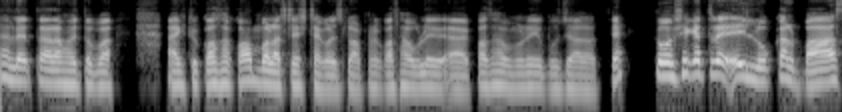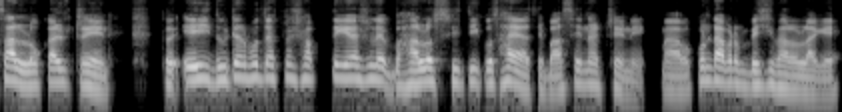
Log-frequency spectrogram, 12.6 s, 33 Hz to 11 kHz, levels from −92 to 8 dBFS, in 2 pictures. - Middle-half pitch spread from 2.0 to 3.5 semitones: No, wide, 5.5 semitones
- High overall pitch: No, medium, 145 Hz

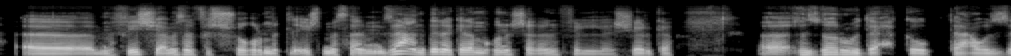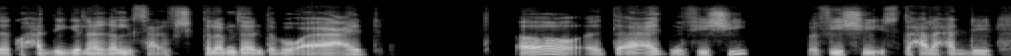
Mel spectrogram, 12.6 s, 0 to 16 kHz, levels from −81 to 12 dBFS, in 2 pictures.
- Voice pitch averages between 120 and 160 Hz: No, low, 110 Hz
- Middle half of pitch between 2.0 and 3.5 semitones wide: Yes, average, 2.9 semitones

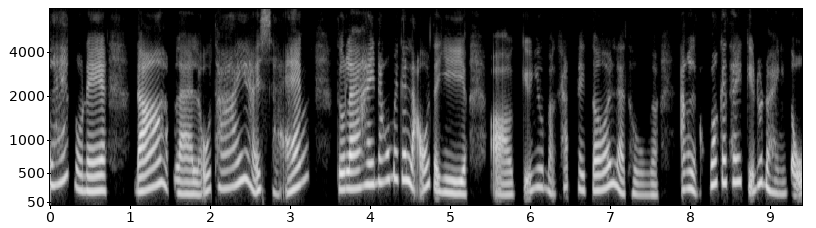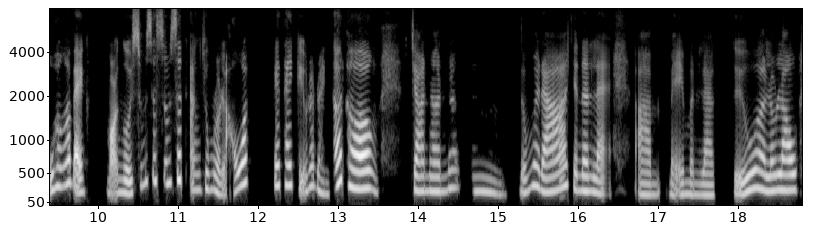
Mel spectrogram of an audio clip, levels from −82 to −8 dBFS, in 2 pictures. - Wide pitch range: Yes, wide, 6.5 semitones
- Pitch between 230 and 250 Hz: Yes, high, 240 Hz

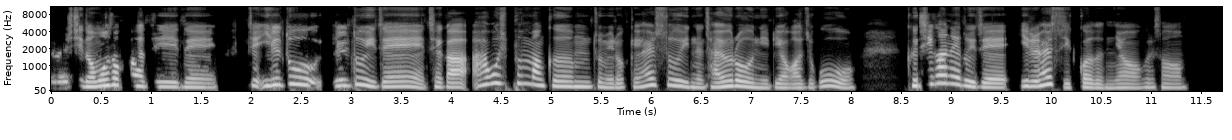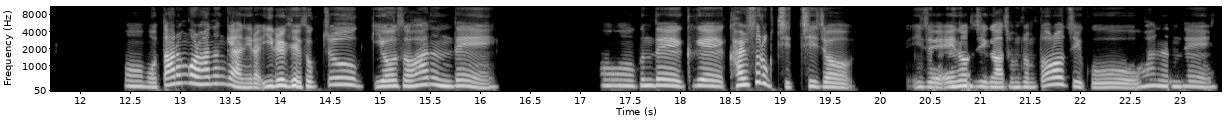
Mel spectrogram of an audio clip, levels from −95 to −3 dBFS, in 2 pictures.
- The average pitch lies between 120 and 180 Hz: No, high, 200 Hz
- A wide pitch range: No, average, 5.0 semitones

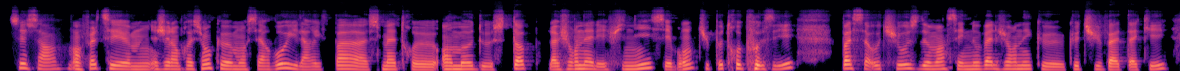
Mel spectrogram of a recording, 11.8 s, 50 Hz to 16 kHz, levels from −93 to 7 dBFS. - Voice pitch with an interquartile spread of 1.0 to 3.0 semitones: Yes, average, 2.7 semitones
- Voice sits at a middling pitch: Yes, medium, 170 Hz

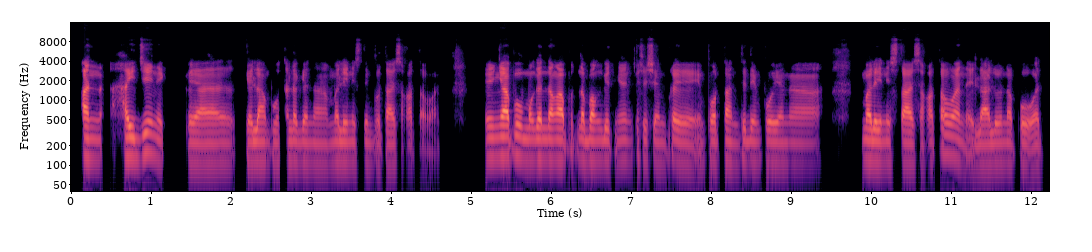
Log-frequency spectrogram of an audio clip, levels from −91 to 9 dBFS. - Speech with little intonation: Yes, narrow, 2.0 semitones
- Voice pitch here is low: Yes, low, 115 Hz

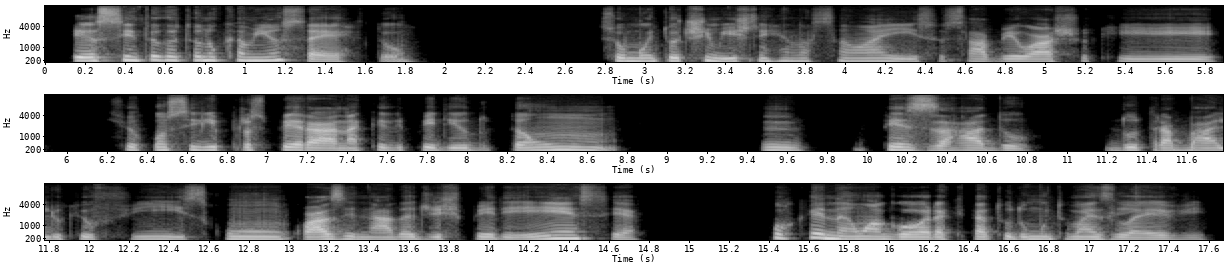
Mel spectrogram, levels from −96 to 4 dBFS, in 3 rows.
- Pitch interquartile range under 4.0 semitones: Yes, average, 3.0 semitones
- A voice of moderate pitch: Yes, medium, 160 Hz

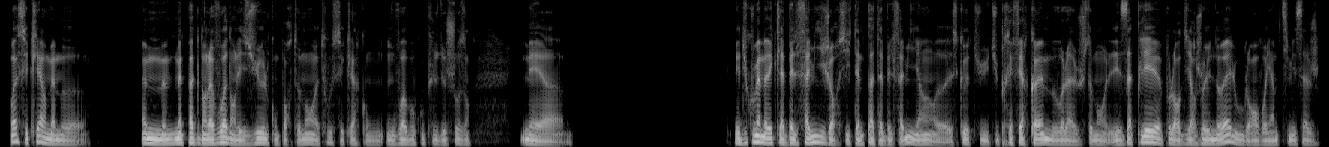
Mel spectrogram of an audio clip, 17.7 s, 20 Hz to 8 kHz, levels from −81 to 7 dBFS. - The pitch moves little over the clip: No, average, 3.2 semitones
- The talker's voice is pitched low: Yes, very low, 90 Hz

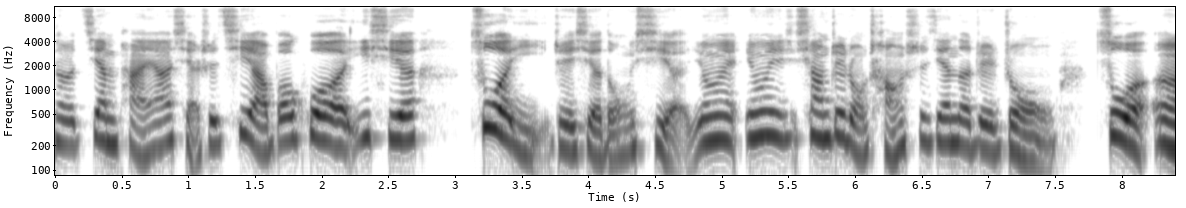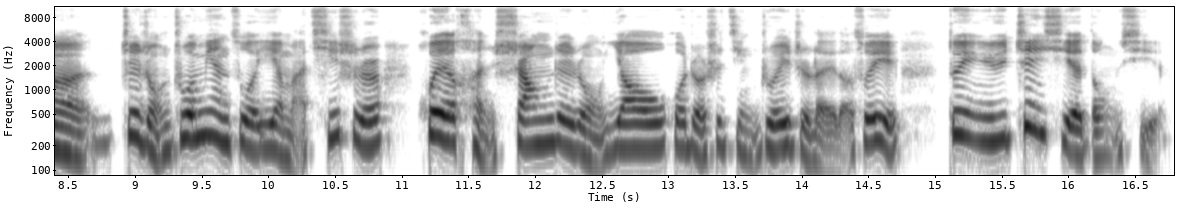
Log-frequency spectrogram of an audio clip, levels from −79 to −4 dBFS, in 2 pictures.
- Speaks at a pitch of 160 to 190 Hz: No, high, 215 Hz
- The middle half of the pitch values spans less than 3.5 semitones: No, average, 4.5 semitones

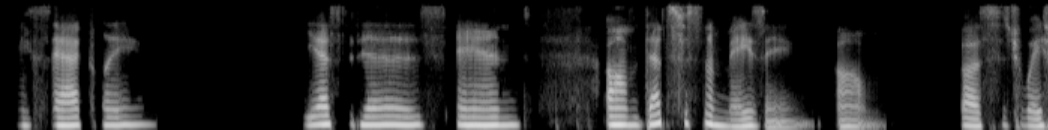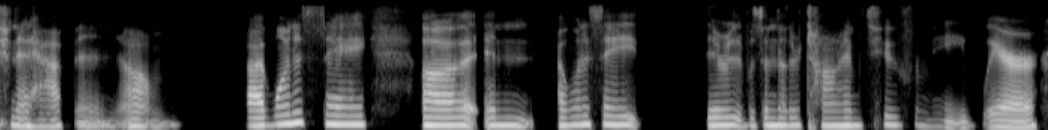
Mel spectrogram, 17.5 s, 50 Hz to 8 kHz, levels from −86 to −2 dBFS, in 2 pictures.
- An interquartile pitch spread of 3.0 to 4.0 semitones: No, narrow, 2.5 semitones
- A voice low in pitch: No, medium, 175 Hz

